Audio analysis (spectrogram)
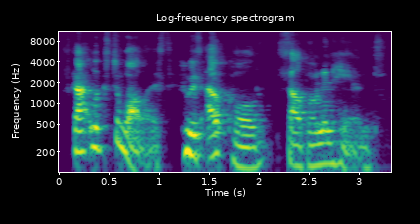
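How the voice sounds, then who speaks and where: A woman reads screenplay stage directions as scripted narration, with a lively, varied pitch. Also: moderate pace, a little hiss or hum.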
